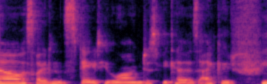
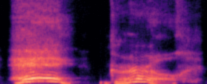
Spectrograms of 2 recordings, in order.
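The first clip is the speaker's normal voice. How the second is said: very high, loud, sing-song swooping shout; 10 semitones higher, 8 dB louder than usual. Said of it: "and then he just shouts again".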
